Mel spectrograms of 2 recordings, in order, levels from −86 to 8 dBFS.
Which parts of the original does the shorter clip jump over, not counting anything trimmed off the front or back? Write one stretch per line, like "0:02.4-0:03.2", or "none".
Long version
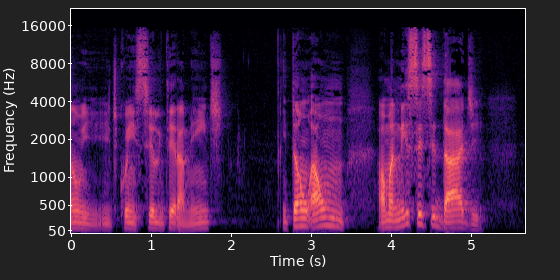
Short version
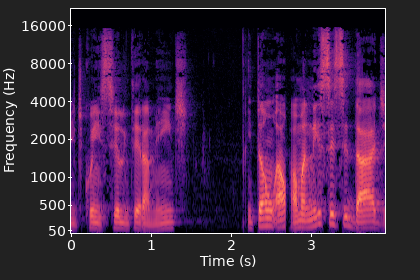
0:03.1-0:03.8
